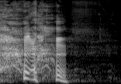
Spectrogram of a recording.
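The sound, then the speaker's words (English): A person coughs, a short run of two or three quick, rough bursts lasting under a second, then the sound drops away into near silence. “but I, don't get me coughing.”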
